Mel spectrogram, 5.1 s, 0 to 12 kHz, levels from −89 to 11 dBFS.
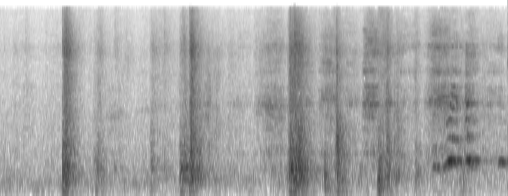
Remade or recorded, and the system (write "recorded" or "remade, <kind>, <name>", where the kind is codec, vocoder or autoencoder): recorded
